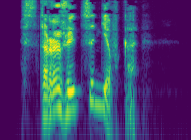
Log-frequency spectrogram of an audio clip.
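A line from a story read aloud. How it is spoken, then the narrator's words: Whispered. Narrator (Russian): прошептал Алексашка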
